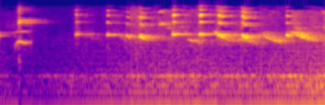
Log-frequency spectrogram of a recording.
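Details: Green-winged saltator song meant to warm up a caged bird: after two short whistles, a run of repeated bright slurred notes, about three per second, growing louder, over a low continuous hum.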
